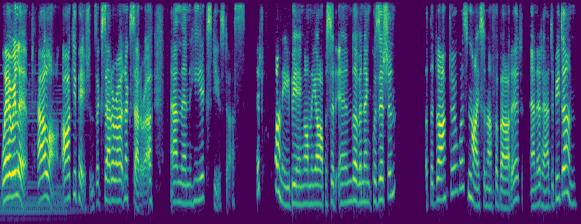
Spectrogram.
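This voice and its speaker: A woman playing a sharp, wry private investigator in an old-time radio detective drama, narrating and trading teasing endearments. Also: a little high, lively intonation, fairly quick, dry recording, dull audio, soft background music. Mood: wry storytelling.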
